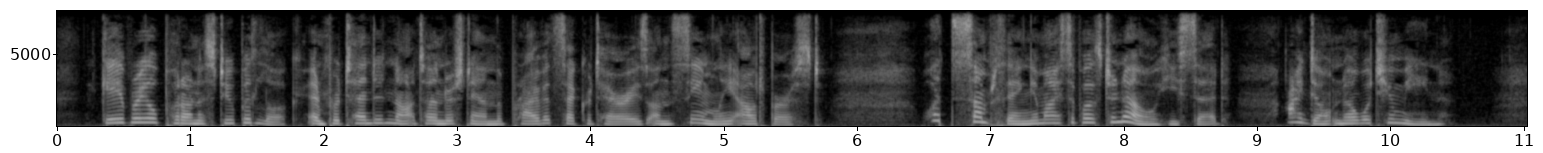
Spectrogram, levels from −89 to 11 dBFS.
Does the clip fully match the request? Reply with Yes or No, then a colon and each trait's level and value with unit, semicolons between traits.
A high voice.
Yes: high, 210 Hz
